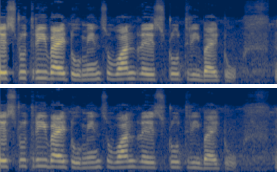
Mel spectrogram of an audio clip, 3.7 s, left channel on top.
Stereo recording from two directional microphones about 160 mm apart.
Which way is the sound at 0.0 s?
80° left.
